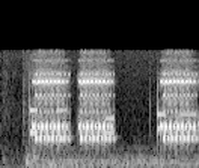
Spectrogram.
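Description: Electronic telephone ringing as a call comes in to a radio call-in program: three loud bursts of a steady, bright ring, the last cut off at the end, with no voices.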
